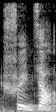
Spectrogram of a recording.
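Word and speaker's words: 睡觉: 睡觉 Okay, 睡觉. And here, this one. Okay, so we can see the tones is different, but the syllable is same.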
